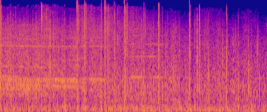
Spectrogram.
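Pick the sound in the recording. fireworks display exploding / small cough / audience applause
fireworks display exploding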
